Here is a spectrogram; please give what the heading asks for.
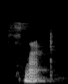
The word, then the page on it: snack: British English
